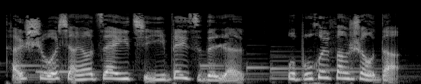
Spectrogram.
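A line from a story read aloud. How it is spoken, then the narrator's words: Crying. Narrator (Chinese): 方小小一边哭一边说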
